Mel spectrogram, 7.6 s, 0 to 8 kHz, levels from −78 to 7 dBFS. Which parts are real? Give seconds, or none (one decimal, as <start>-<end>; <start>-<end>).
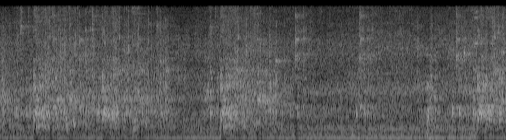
0.0-2.5; 3.1-6.2; 6.7-7.6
